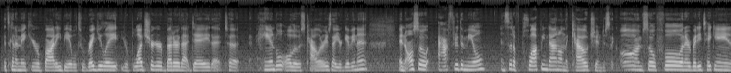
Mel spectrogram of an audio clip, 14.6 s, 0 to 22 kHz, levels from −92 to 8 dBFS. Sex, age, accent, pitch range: female, 10-29, American, 175-205 Hz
